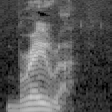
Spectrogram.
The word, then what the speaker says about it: Breira: And that's the question of Yesh Breira or Ein Breira. In traditional circles, this is pronounced Breira.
